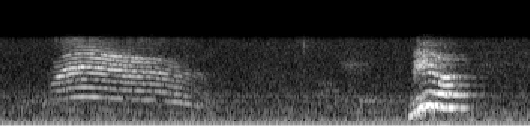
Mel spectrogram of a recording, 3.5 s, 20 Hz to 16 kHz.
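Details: A very talkative Siamese cat gives two drawn-out, deep, loud tonal meows in reply to a person talking to it, saying hello; footage from 2005.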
